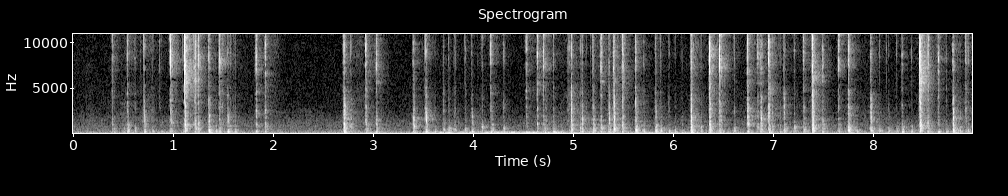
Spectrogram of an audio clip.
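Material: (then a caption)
Plastic. Fingertips with long nails type on the plastic keys of a black laptop keyboard, making quick, bright, dry clicks that stop almost instantly. The taps come in uneven bursts separated by short pauses, with a soft low rumble underneath.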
